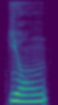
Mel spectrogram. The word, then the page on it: 涌: yǒng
